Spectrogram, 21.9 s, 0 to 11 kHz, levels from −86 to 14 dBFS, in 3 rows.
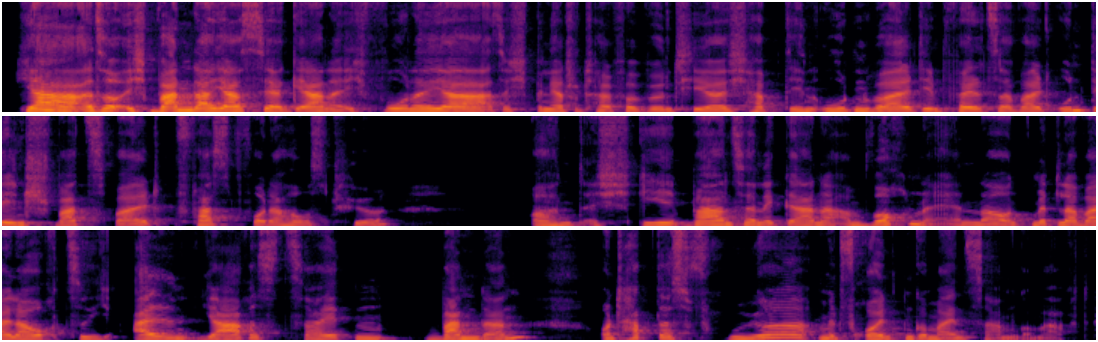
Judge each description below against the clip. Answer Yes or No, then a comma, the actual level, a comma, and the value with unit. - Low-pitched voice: No, high, 190 Hz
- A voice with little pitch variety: No, average, 3.1 semitones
